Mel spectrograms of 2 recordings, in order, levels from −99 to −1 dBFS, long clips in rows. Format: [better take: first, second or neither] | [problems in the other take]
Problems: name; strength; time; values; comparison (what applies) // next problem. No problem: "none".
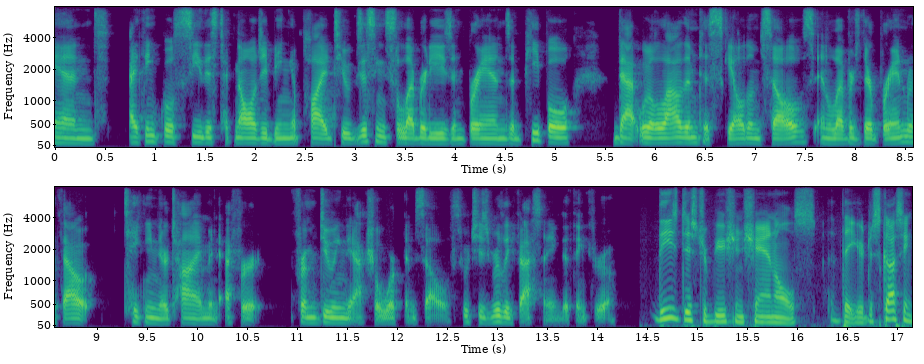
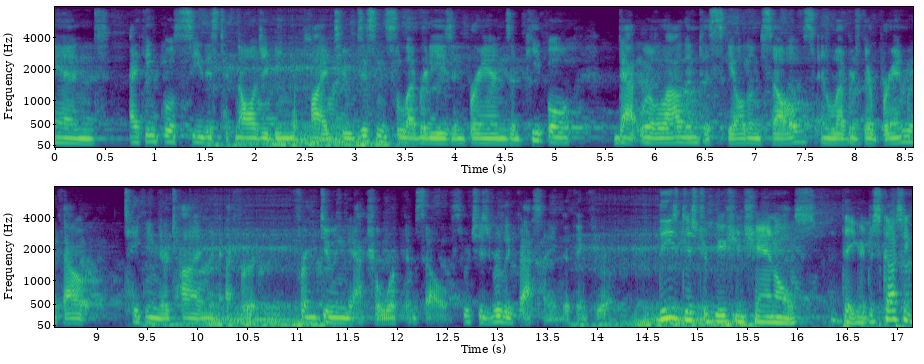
first | background sound (Animal); 7 dB below the speech // room echo; dies away in 1.4 s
